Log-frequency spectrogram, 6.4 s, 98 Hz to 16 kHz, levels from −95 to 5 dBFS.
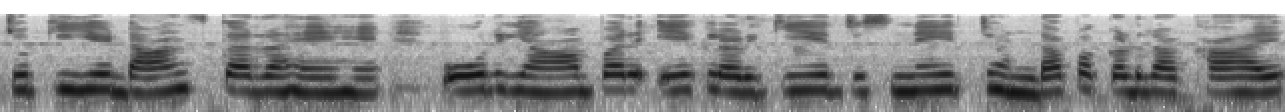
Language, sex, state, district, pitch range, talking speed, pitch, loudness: Hindi, female, Chhattisgarh, Bastar, 245-275 Hz, 170 wpm, 255 Hz, -12 LUFS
